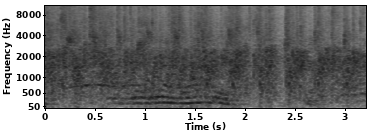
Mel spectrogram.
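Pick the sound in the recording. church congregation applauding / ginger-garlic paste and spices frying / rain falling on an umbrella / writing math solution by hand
church congregation applauding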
